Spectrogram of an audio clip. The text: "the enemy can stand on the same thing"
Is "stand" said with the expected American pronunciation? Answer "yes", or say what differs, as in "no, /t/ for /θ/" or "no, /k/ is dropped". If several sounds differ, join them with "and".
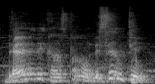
no, /d/ is dropped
